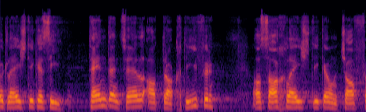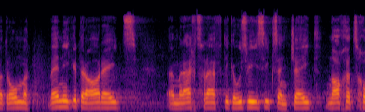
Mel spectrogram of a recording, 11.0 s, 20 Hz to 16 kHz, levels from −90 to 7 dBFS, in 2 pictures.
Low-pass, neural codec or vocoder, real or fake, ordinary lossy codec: 9.9 kHz; none; real; Opus, 24 kbps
